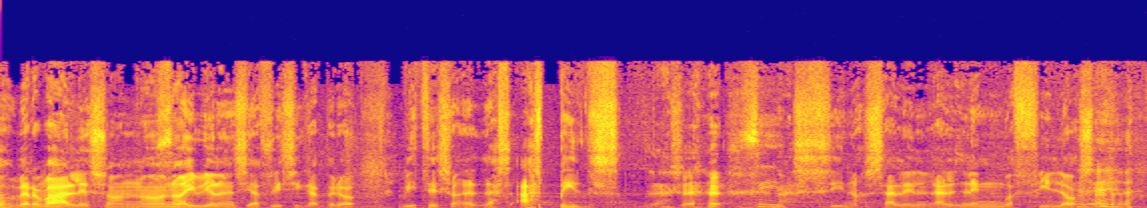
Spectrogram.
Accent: Buenos Aires, Argentina; Yo nací y me crié en Plaza Lavalle. Me crié en La Salle y en el Pellegrini. Y en Belgrano de Bellas Artes.

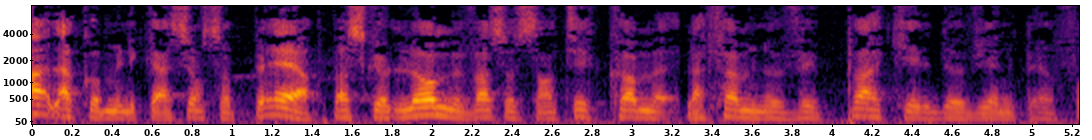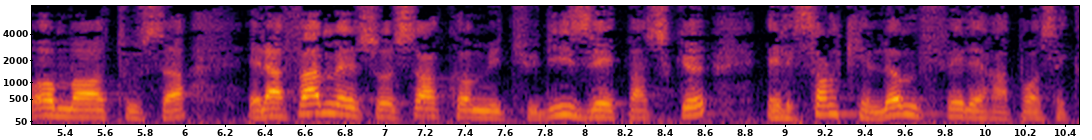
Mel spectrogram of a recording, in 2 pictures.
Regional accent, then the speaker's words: Burundi; Chez nous, au Burundi, je dirais qu'il a vitesse de propagation commence à être accélérée.

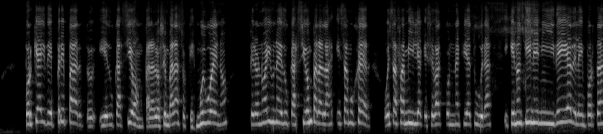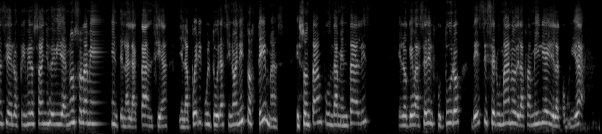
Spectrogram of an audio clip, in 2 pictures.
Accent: Argentina; generar otro tipo de ser humano que nos merecemos como argentinos

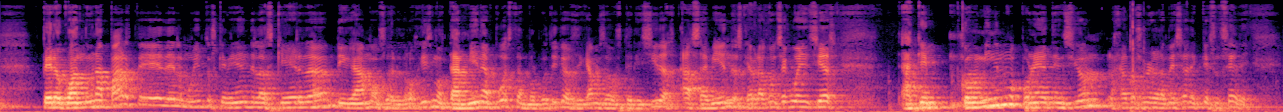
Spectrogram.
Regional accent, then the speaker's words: Mexico; yo vengo de México

